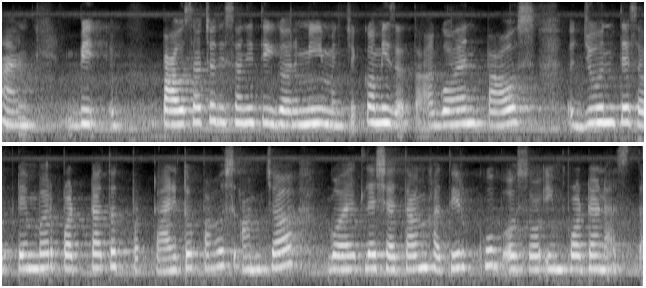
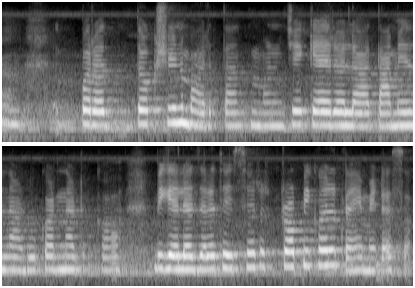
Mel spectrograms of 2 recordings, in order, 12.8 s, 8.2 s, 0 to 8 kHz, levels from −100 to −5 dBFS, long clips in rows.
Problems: none marked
